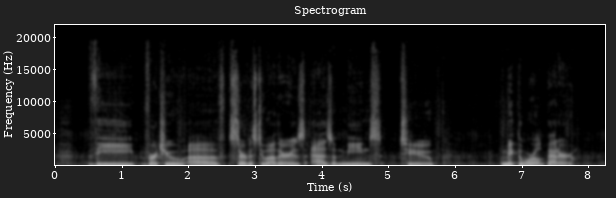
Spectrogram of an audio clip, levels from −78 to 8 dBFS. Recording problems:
electrical hum; faint; throughout; 50 Hz, 30 dB below the speech

